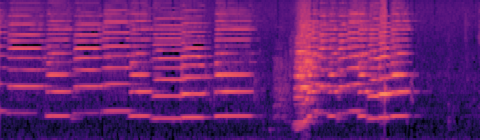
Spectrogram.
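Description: Chromatic harmonica playing a blues lick in two phrases: a run of clear single notes mostly stepping down in pitch, a brief pause, then a busier phrase that opens with a slide up in pitch and stops about a second before speech resumes.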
